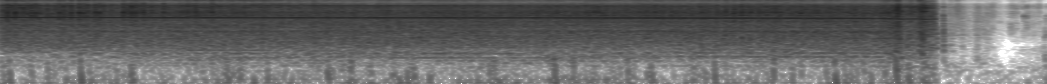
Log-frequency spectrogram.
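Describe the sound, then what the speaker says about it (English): A jigsaw cuts through an aluminium panel for a Honda Element micro camper base, a loud, steady buzzing rasp with fast blade chatter that runs for several seconds and then stops abruptly. "And this has to be cut with the jigsaw because it's aluminum."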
